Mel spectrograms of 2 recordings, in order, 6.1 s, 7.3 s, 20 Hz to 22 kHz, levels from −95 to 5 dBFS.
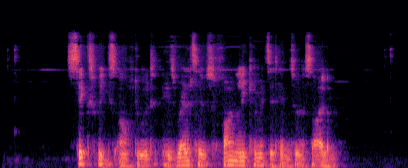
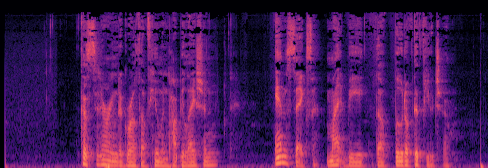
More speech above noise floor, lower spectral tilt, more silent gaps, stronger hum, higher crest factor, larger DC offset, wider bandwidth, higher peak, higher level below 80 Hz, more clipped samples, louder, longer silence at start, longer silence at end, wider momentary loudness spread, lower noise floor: first, 57 dB vs 29 dB; first, -6 dB/octave vs -4 dB/octave; neither; neither; about the same, 20 dB vs 24 dB; neither; second, 10 kHz vs 16.5 kHz; about the same, -4 dBFS vs -4 dBFS; about the same, -42 dBFS vs -40 dBFS; neither; about the same, -23 LUFS vs -25 LUFS; first, 1.05 s vs 0.1 s; first, 1.05 s vs 0.05 s; about the same, 7 LU vs 9 LU; first, -79 dBFS vs -54 dBFS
